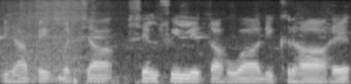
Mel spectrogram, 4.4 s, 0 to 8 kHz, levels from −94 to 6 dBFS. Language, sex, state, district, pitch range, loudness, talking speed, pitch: Hindi, male, Gujarat, Gandhinagar, 100-115 Hz, -16 LUFS, 150 wpm, 110 Hz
